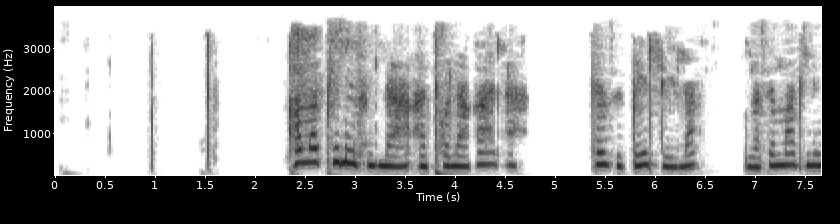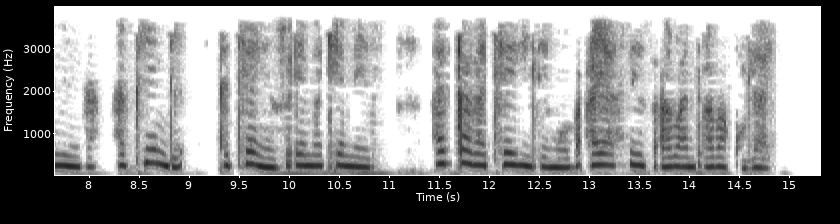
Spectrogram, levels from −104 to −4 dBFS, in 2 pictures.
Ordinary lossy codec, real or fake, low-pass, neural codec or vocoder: MP3, 24 kbps; real; 3.6 kHz; none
